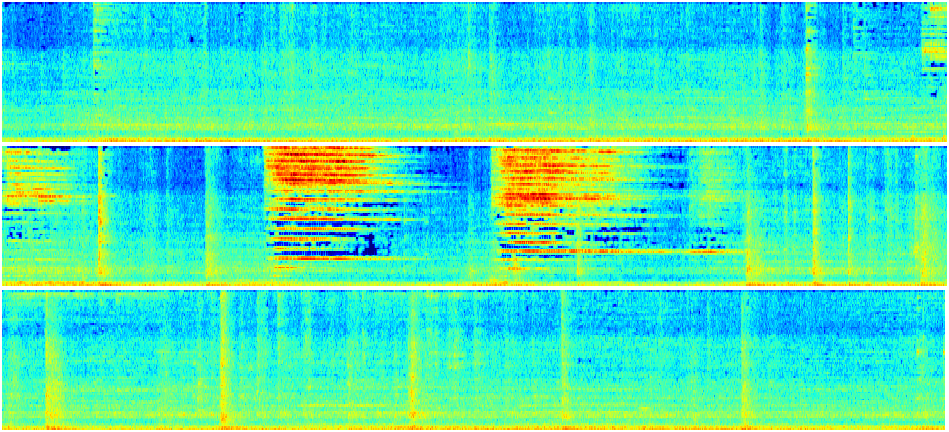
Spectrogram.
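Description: Container freight train rolling past: a steady rumble of wagons on the rails, with clicks from wheels passing over rail joints and short high wheel squeals now and then.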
